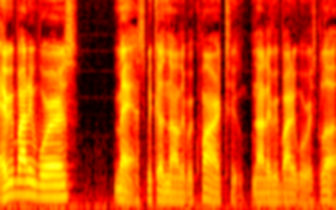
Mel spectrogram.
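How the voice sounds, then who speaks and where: With an American accent and a plain, everyday voice, a man talks at a fairly quick pace using lively intonation. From US South. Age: 60s. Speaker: political talk radio co-host. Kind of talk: political discussion.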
